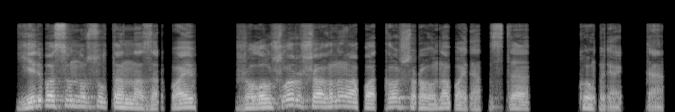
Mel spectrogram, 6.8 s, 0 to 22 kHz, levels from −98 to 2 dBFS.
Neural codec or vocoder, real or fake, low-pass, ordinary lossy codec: vocoder, 48 kHz, 128 mel bands, Vocos; fake; 9.9 kHz; none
